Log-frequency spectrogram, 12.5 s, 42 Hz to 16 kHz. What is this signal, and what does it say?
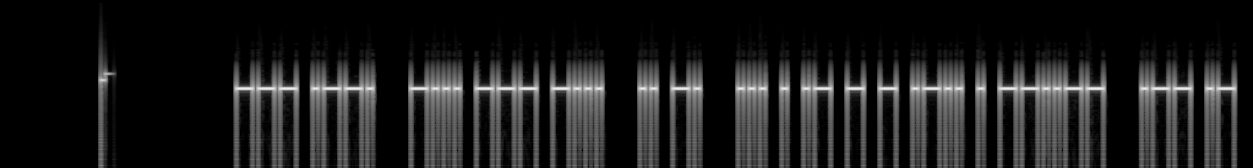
Morse code, heard as a keyed tone, about 22 wpm, 700 Hz. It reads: OP BOB IN SEATTLE, WA
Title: Common QSO Phrases Encore 22wpm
